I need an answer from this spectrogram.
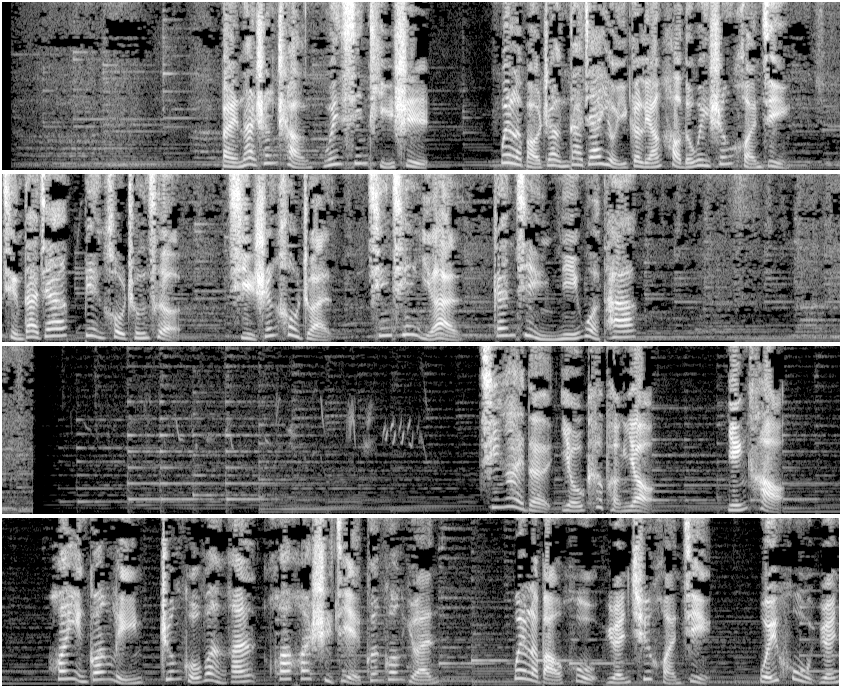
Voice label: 女声【提示音】商场景区到站手机提示

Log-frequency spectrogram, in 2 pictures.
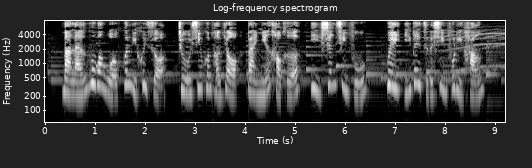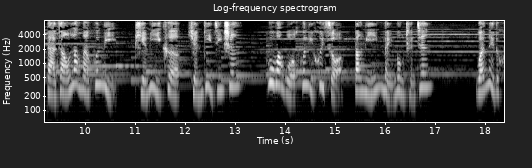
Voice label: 女声婚庆公司

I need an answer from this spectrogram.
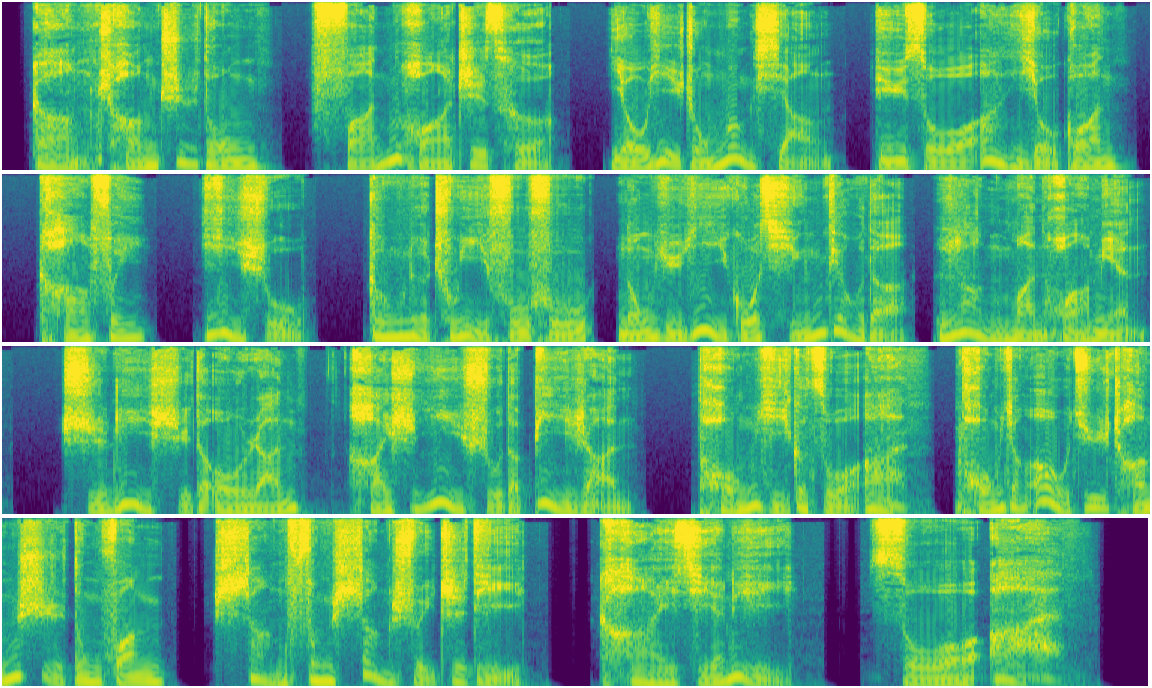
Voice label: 男声 地产; 凯捷利左岸

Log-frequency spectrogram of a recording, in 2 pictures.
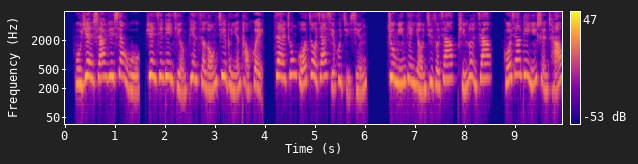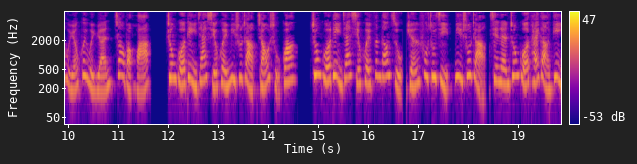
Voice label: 女声娱乐新闻

